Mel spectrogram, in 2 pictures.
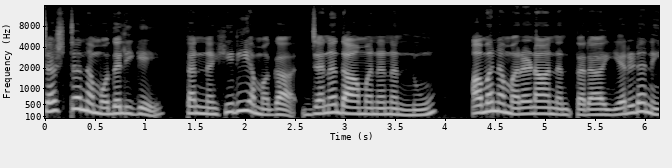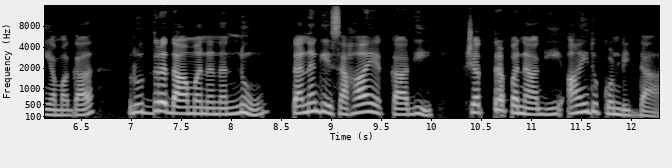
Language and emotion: Kannada, neutral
